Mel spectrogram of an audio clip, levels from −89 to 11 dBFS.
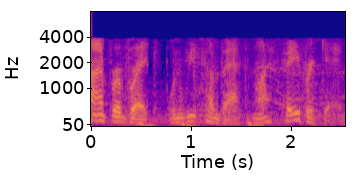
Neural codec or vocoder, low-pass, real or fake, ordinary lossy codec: none; 7.2 kHz; real; AAC, 16 kbps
